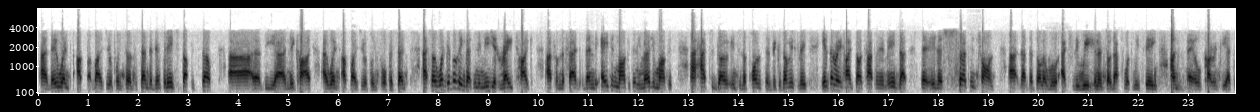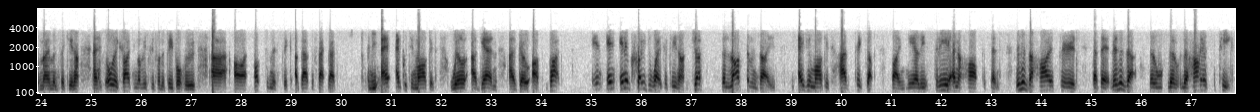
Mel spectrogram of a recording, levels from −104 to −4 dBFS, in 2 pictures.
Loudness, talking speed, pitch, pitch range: -18 LUFS, 185 wpm, 135 Hz, 120-155 Hz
